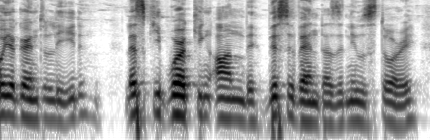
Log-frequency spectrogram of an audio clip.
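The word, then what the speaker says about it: lede: L-E-D-E, it's pronounced lead.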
